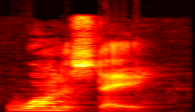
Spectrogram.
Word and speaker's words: Wednesday: d rule number one d is not pronounced when it comes after or sometimes before the letter n and remember two d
